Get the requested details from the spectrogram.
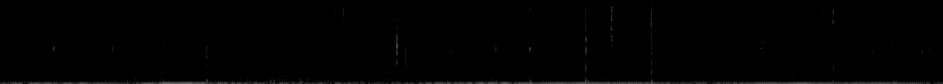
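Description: A solid green striped bar of dry soap, held in the hand, is scraped with a utility knife blade. Faint, brittle scraping is broken by sharp, bright clicks and crackles as flakes break away, each dying out almost at once over a low steady hum.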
